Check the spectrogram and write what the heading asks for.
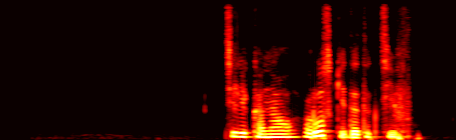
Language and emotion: Russian, neutral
